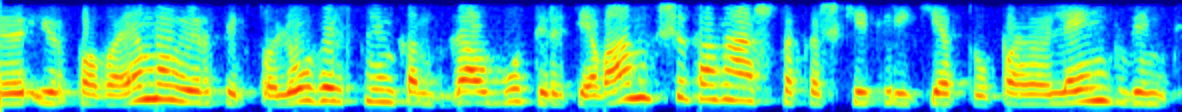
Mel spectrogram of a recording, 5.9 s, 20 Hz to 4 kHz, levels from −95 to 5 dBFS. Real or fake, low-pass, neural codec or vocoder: fake; 3.6 kHz; vocoder, 22.05 kHz, 80 mel bands, Vocos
